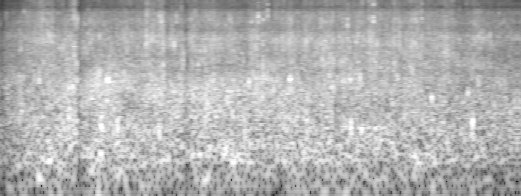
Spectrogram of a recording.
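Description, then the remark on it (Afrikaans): Steady, dense rushing water just above the Nali waterfall, downstream of the Wicksteed retaining wall, fills the whole recording, a loud continuous roar with a hissing top end and no pauses, unbroken for the full length. “Ons is nou net bo die Nali waterval en net stroom af van die Wicksteed keermuur.”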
